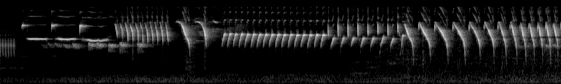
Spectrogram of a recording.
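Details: A Spanish Timbrado canary delivers champion training song: clear pure whistles, a buzzy roll, a steady chain of even notes, then fast sweeping trilled phrases.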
